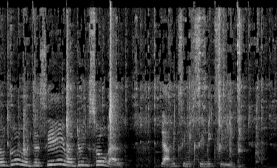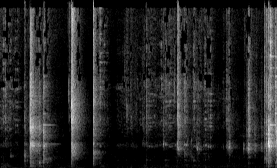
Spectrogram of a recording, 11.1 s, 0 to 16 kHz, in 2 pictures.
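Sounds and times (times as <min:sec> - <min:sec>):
whisk clinking on glass bowl: 0:00.0 - 0:06.1, 0:07.4 - 0:10.2.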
